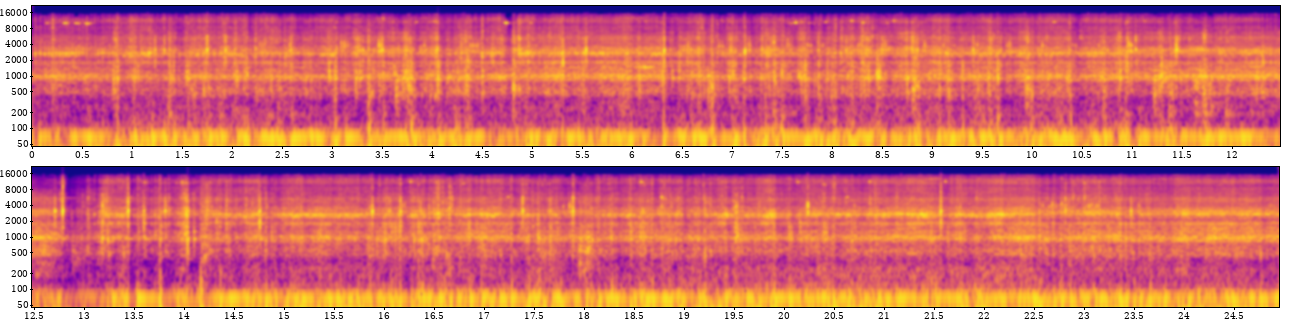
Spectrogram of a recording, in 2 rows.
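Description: Mountain bike riding down a dirt and rock trail: heavy wind rumble on the camera's microphone, with the tyres crunching and the bike rattling and clicking over rocks, and a steady whir beneath, with a brief dip about 13 seconds in.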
